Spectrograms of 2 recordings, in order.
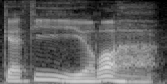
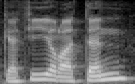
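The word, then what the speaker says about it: كثيرة: Donc ici, si je m'arrête, je vais dire kathira. Kathira. Ok? Par contre, si je continue, je vais dire kathiratan wa.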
